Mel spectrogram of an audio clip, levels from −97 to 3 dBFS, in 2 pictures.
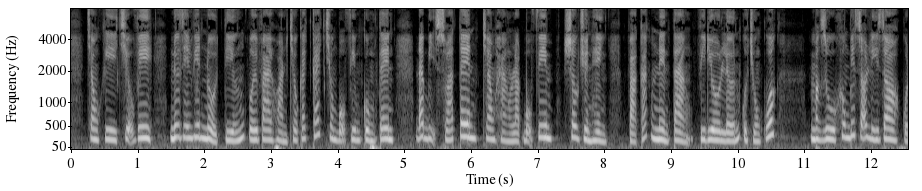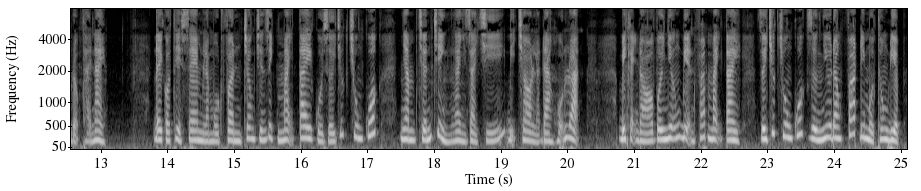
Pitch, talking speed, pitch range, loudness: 210 Hz, 245 wpm, 190-235 Hz, -23 LUFS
